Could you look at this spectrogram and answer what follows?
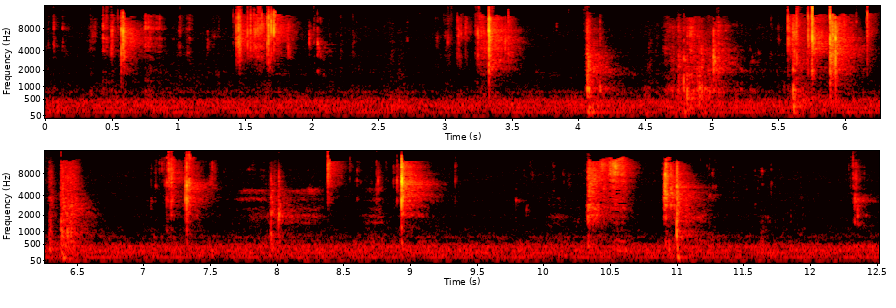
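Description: Crab leg shells being cracked and picked apart by hand, giving a dozen or so scattered short sharp cracks and snaps, with faint chewing between them.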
